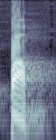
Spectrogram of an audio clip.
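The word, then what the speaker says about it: palm: রয়েছে তাই এখানে কাম হলো পি এল এম পাম পি এল এম পাম তারপরে এল এম এস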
